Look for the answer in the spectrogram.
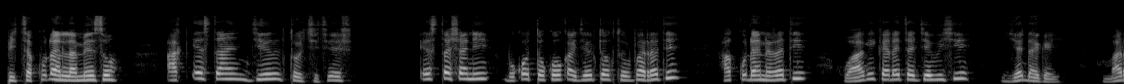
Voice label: borana sakuye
